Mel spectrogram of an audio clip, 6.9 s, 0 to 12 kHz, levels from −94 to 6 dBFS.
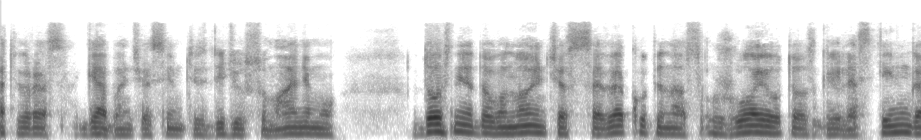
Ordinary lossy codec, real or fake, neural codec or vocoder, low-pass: MP3, 48 kbps; fake; codec, 16 kHz, 4 kbps, FreqCodec, smaller model; 7.2 kHz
